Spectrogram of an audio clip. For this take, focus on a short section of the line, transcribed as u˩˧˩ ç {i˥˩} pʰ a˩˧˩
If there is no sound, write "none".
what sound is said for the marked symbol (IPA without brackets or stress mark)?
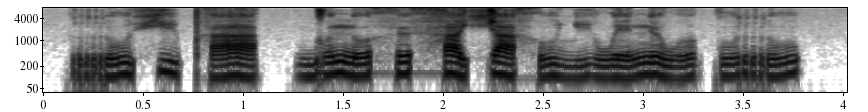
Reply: i˥˩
